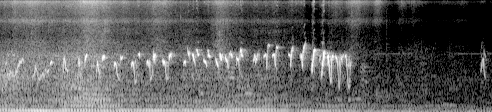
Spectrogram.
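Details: Sooty-headed bulbul song, used as a lure and training recording for young birds: a lively string of short, sharp chirps, roughly four per second, rising and falling slightly, lasting about four seconds, then quiet hiss.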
